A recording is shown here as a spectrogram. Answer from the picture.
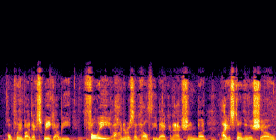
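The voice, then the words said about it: Raspy, hoarse voice from sore throat. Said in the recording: “You can still hear a little bit there ... entertain you guys with my raspy throat”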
